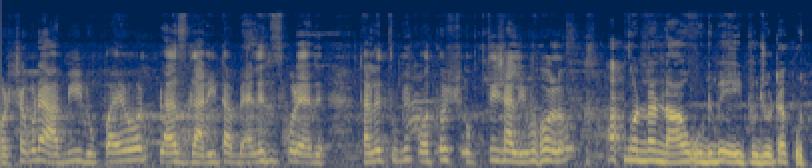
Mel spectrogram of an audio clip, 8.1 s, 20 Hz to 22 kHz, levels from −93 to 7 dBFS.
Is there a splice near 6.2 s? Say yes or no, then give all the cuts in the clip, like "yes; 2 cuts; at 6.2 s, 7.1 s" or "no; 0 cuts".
yes; 1 cut; at 6.2 s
